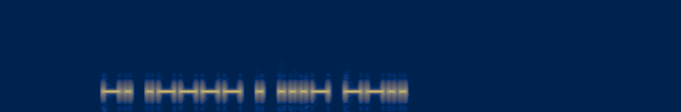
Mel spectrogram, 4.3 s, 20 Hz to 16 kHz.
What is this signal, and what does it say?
Morse code, heard as a keyed tone, about 36 wpm, 700 Hz. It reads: N1EVZ
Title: USA Call Signs - 5 Characters - Repeated 3x - 35wpm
